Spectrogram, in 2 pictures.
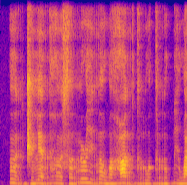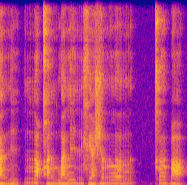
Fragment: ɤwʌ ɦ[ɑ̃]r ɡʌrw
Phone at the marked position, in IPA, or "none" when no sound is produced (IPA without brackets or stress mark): ɑ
